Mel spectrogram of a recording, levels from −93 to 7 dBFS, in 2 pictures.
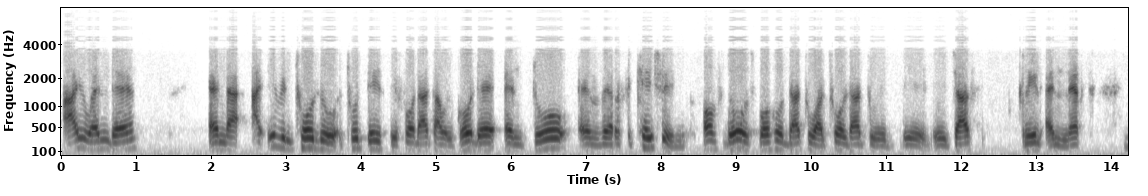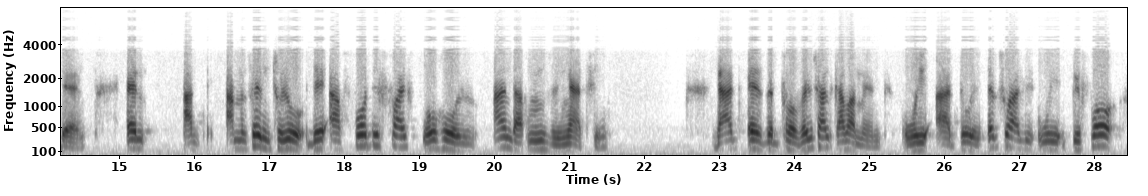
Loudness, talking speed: -21 LUFS, 125 wpm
